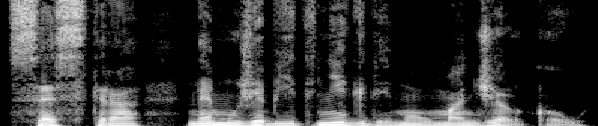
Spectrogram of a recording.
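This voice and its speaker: A man's voice: fairly low pitch, a little mellow, slightly rough, no echo, clean studio sound. A man voicing a short-tempered widowed brother in an audiobook, speaking curtly with a raised voice. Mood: firm.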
